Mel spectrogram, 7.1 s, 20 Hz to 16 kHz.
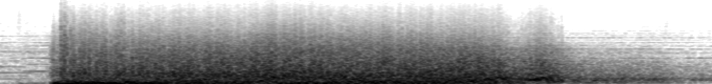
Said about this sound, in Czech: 27. června pak nastal statický zážeh Starship 25, která zapálila všech 6 motorů Raptor.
